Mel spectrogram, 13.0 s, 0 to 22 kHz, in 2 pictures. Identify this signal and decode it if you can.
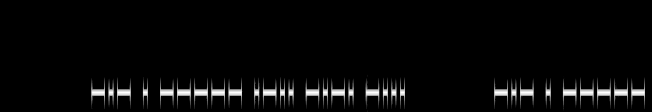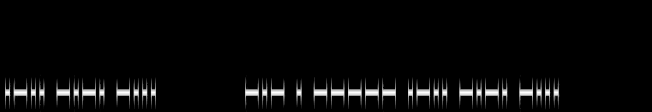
Morse code, heard as a keyed tone, about 28 wpm, 700 Hz. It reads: KE0LCB KE0LCB KE0LCB
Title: USA Call Signs - 6 Characters - Repeated 3x - 28wpm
